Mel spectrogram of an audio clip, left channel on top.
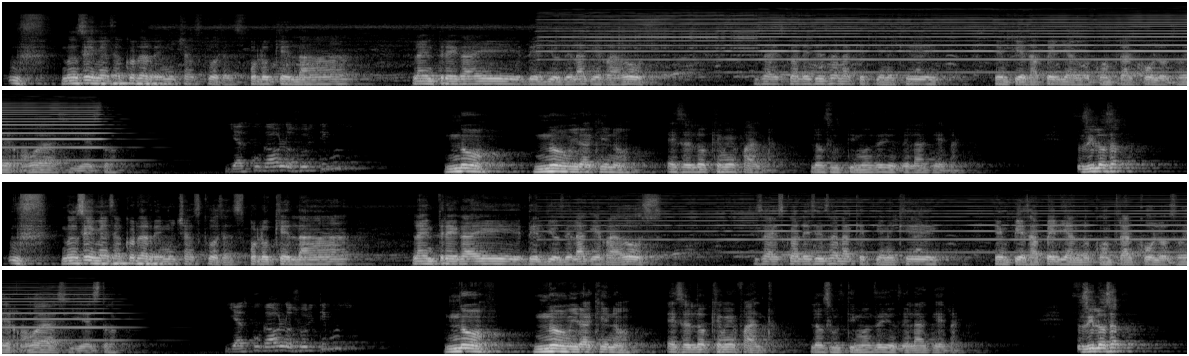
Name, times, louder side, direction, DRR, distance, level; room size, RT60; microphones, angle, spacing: voice 1, 0.1-3.5 4.1-6.6 7.5-9.4 9.9-13.0 16.3-16.8 17.2-18.2 18.5-19.5 19.9-21.4 22.6-23.0, right 1 dB, 75° right, 5 dB, 2.3 m, -25 dB
sound 1, 1.4-11.5, left 3 dB, 55° left, 2.4 m, -44 dB
Bowed string instrument, 5.3-13.2, left 6 dB, 40° left, 2.1 m, -30 dB
voice 2, 8.9-9.3 14.1-15.4 22.2-23.0, right 2 dB, 35° right, 4 dB, 3.1 m, -36 dB
29.5 x 26.0 x 6.2 m, 1.2 s
head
